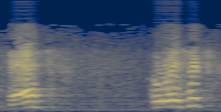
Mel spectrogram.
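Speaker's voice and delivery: nervous call to a visitor at the door. Acted. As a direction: call through the door, wary. Calling out to the door.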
